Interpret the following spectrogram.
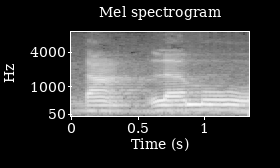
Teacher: Jadi murni wawunya itu nggak ada dengungnya, nggak ada di hidungnya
